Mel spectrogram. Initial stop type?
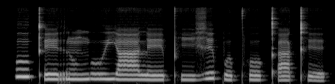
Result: ejective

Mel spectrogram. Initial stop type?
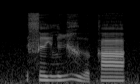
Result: plain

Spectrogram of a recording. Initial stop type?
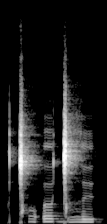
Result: click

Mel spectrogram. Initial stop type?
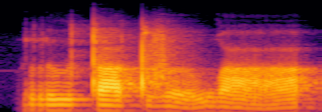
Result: plain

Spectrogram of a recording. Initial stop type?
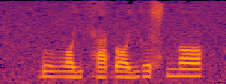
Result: implosive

